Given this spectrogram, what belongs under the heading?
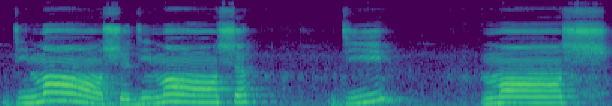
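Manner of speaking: dimanche stretched slowly with a long nasal man; drawn-out "an". Shown as a demonstration. Teacher letting readers hear the sound in dimanche, drawn out. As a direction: hold the middle of "dimanche". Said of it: "J'entends en".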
